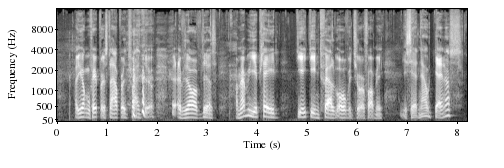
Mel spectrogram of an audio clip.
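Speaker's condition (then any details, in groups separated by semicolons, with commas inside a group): Motor neuron disease; wheelchair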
